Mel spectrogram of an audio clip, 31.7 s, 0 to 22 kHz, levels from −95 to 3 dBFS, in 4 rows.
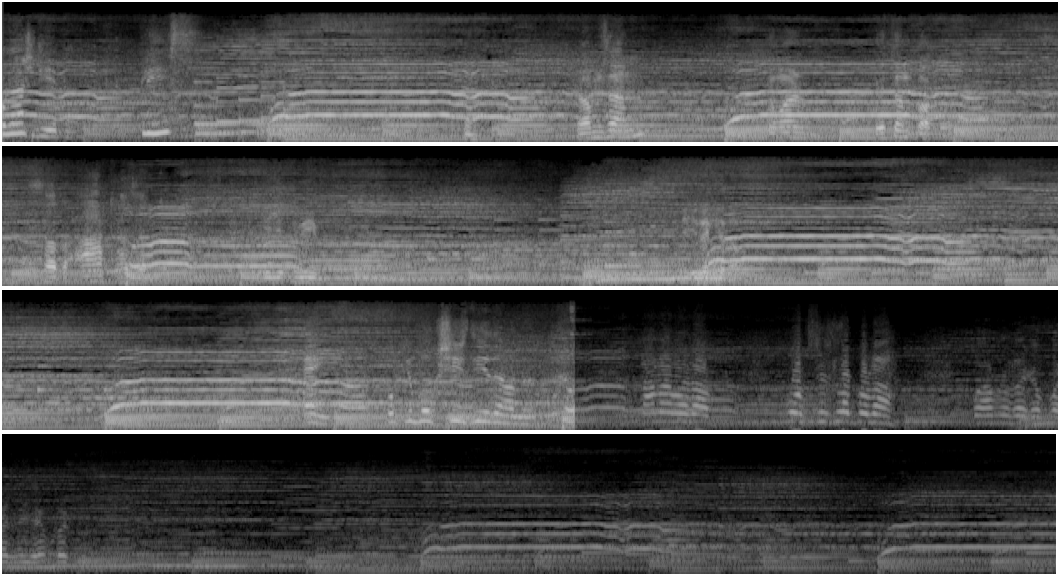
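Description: From 20.13 s to the end, the sound collapses to a faint remnant about 20 dB down. The likely cause is one channel inverted, so shared centre content cancels when the channels are summed to mono.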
